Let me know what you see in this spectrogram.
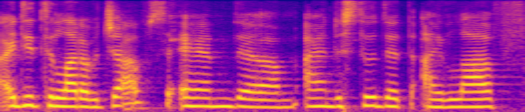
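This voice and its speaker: At a fairly slow pace and in monotone, flat intonation, the speaker talks against a quiet background. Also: woman. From Ukraine. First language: Russian or Ukrainian. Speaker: reggaeton singer. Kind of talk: podcast interview. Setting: studio. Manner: halting, searching for English words.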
